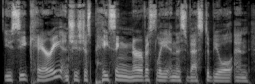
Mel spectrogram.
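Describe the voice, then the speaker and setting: A man narrating a tabletop roleplaying story as game master, in a gentle, halting, descriptive way. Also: mid-range voice, no room sound, studio quality.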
